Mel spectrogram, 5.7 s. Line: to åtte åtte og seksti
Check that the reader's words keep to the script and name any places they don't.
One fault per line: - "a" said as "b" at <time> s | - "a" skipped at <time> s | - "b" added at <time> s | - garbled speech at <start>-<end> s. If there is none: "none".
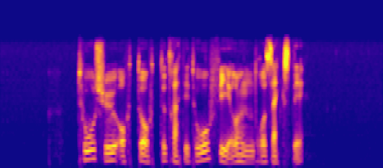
- "sju" added at 1.5 s
- "trettito fire hundre" added at 2.6 s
